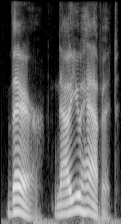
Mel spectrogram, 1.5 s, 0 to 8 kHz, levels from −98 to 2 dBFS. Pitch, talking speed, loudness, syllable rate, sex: 130 Hz, 195 wpm, -16 LUFS, 4.8 syllables/s, male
